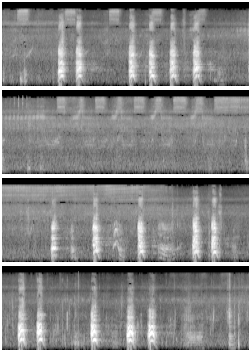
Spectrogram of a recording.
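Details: Dog barking in quick bursts of two to four barks, falling silent for several seconds before barking resumes, among a litter of puppies newly weaned onto soaked kibble; steady high hiss and soft rustling underneath.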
